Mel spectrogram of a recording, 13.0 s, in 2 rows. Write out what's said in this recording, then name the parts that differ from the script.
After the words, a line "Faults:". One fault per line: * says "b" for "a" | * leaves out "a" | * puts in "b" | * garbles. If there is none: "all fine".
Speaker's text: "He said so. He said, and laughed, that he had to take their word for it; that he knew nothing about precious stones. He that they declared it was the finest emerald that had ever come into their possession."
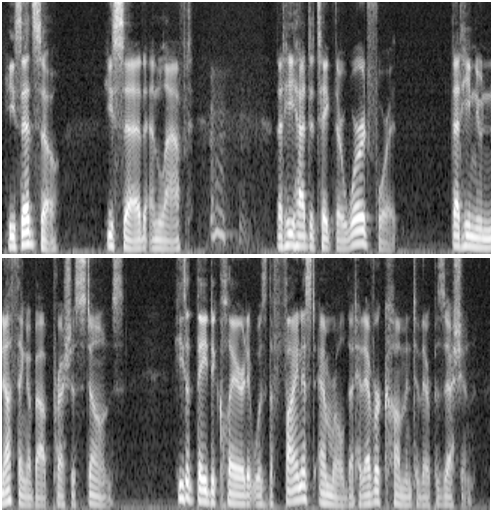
"He said so. He said, and laughed, that he had to take their word for it; that he knew nothing about precious stones. He that they declared it was the finest emerald that had ever come into their possession."
Faults:
all fine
